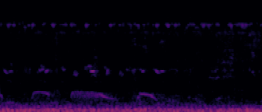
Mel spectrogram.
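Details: Three soft, low, arching coos from a trained spotted dove kept as a decoy, spread over a few seconds above a heavy low rumble of outdoor noise.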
